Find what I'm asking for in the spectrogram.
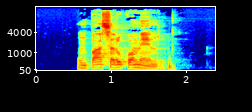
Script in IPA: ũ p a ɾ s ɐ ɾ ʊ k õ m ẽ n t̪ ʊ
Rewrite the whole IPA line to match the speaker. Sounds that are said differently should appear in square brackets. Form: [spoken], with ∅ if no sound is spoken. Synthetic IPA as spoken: ũ p a [∅] s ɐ ɾ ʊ k [o] m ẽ n [d̪] ʊ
